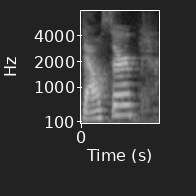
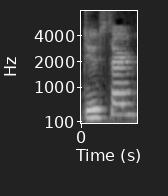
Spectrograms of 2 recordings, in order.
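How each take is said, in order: First: The first syllable sounds like 'dow'. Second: The first syllable sounds like 'doo'. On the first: The speaker calls it wrong. "everybody says I say it wrong because I say it as Dowser" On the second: The speaker calls it right. "people are telling me I, it's called Deucer"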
